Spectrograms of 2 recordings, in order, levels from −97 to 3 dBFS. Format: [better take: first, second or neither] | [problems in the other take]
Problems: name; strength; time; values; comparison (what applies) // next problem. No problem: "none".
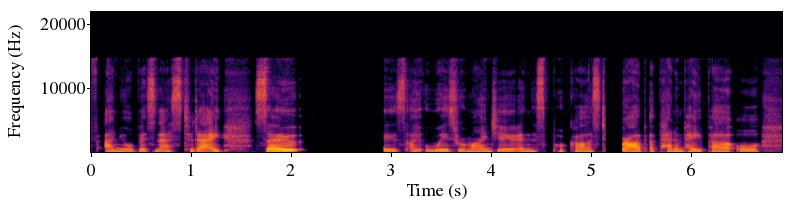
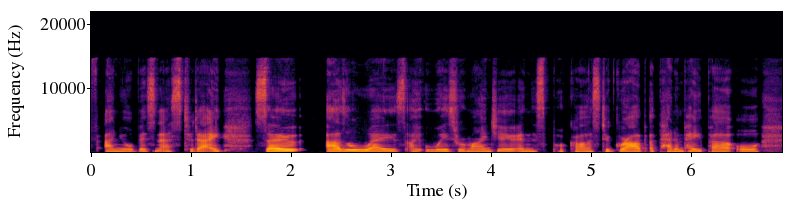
second | audio cutting out; at 2 s for 0.5 s and at 5 s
